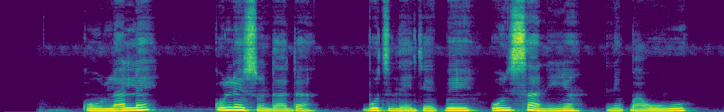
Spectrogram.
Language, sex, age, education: Yoruba, female, 30-45, tertiary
